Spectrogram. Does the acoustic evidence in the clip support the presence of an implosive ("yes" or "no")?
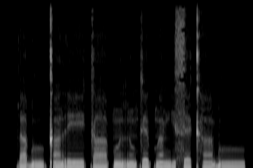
yes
